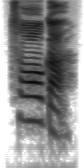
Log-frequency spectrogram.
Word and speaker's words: 처가: Las dos sílabas suenan igual. 저, 처가.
